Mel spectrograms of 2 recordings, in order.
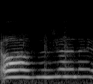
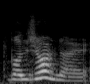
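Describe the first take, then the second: First: Higher, soft echoed Italian greeting; customers' reply. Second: Low, understated Italian greeting; Italian waiter greeting. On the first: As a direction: imitate diners politely greeting back. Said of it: "And we're all like". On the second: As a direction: softly imitate a waiter's buongiorno. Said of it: "Waiter comes over and he's like". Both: Retold or imitated.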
